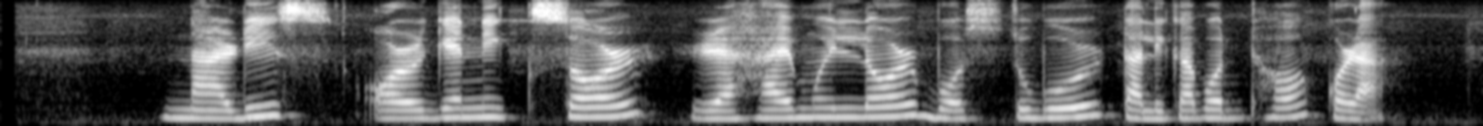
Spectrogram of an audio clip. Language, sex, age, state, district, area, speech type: Assamese, female, 18-30, Assam, Lakhimpur, urban, read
